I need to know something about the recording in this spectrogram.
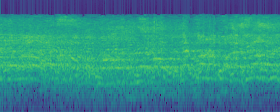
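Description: Crowd of spectators talking and calling out all at once: a steady din of many overlapping voices, with no single voice standing clear.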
